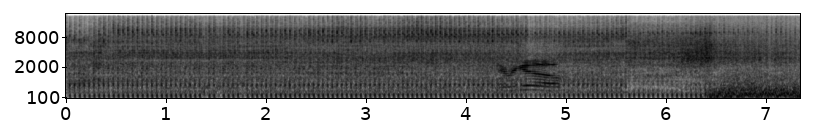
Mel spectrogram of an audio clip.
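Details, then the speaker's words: 1980s Onan 1.7 kW generator after a clog was cleared: a small petrol engine pulses at a steady, even pace, holding speed without surging or dying. Normal running. "There you have it, guys. We have the Onan 1.7 kilowatt generator. It's running."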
